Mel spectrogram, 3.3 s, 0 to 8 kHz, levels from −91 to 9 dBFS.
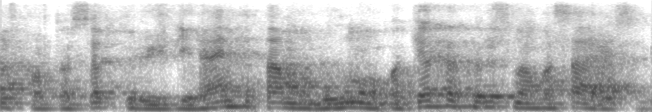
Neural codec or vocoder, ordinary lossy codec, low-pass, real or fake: codec, 44.1 kHz, 7.8 kbps, Pupu-Codec; Opus, 16 kbps; 7.2 kHz; fake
